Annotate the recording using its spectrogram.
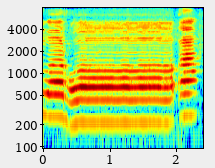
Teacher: را کو پر پڑھیں گے، مد کے بعد حمزہ اسی لیٹر کے اندر ہے تو یہ مد متصل ہے، 5 الف کے برابر کھینچ کے پڑھیں گے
